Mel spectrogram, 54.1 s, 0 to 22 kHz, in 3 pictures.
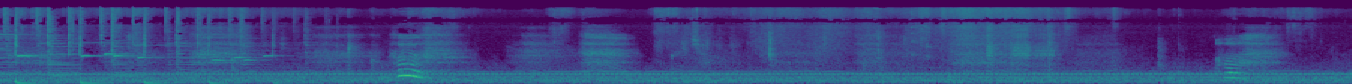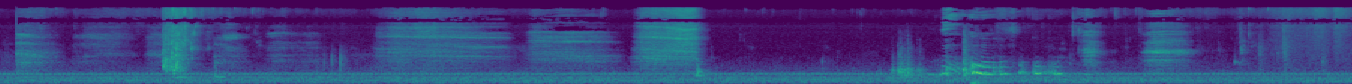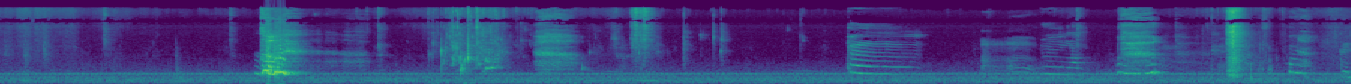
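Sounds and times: steady hum: 0.0 - 54.0
long breaths: 4.2 - 8.8, 20.9 - 27.5
water moving in a tub: 20.0 - 21.7, 41.0 - 45.7
bathwater sloshing: 20.1 - 21.6, 41.6 - 43.2
water splashes: 20.2 - 20.9, 41.8 - 43.1.

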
